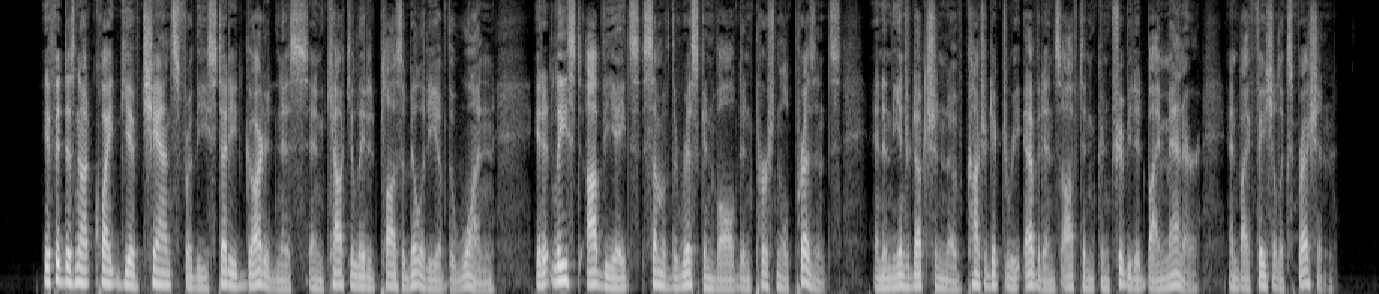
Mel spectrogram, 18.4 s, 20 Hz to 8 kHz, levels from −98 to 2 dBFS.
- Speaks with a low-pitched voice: Yes, low, 105 Hz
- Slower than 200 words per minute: Yes, average, 145 wpm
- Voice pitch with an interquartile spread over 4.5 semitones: Yes, average, 5.3 semitones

